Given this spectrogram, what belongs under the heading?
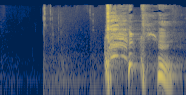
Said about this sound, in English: I didn't cough all night long. I'm sad I'm going to cough now.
